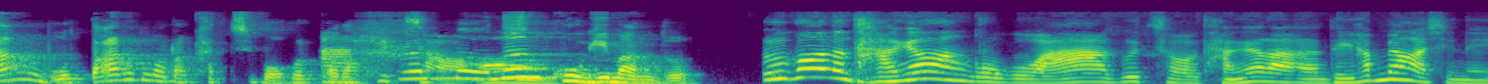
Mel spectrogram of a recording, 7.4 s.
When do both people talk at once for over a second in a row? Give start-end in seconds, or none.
1.6-2.9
